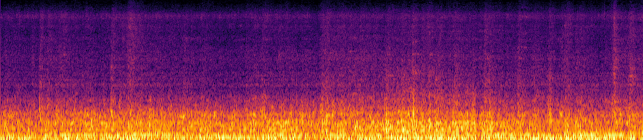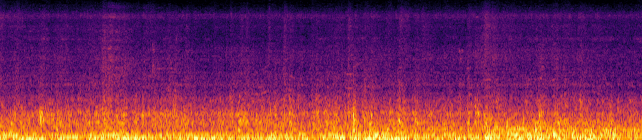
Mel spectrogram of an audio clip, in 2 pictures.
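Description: Pakistan Railways passenger train running at speed, heard from beside an open coach window: a loud, steady rumble of wheels on the track with a few sharp clacks scattered through it.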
